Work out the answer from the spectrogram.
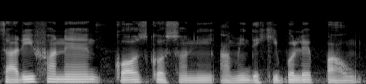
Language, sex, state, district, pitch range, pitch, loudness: Assamese, male, Assam, Sonitpur, 100-115 Hz, 105 Hz, -18 LUFS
